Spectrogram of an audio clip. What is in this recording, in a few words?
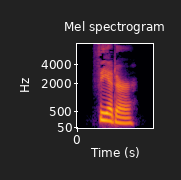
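"scandal", American; theater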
